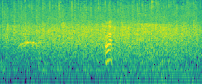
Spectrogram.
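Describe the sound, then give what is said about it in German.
Audience applause at the start of an orchestra show: steady, dense clapping from many hands at an even level, with a brief vocal sound rising out of it partway through. “Sehr freundlich. Oder ist das vielleicht ein Mitleidsapplaus?”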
